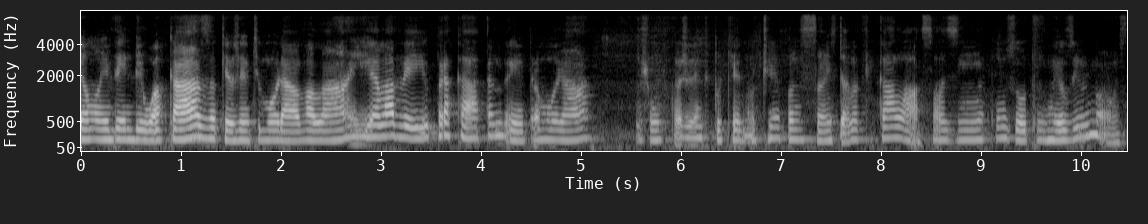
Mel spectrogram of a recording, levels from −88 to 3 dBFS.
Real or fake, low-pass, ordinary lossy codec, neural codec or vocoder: fake; 7.2 kHz; none; codec, 32 kHz, 1.9 kbps, SNAC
